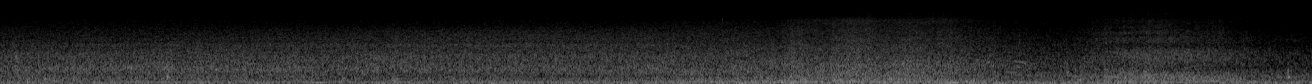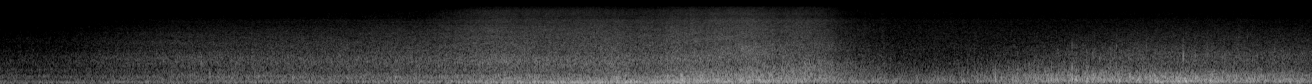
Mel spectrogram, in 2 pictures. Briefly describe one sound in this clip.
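Waves crash and roar against rocks.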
